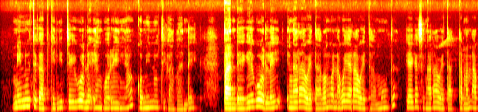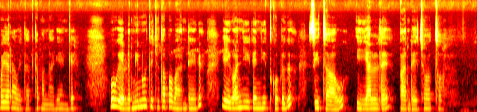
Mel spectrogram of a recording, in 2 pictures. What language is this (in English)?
Kalenjin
